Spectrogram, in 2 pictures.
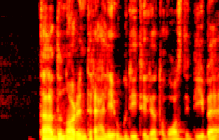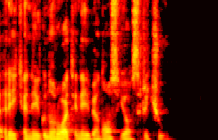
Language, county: Lithuanian, Vilnius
